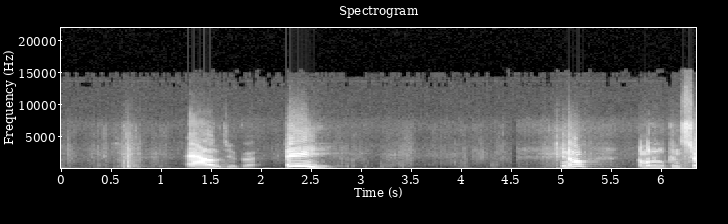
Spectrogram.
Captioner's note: groaning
